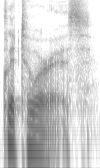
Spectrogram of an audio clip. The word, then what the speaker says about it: clitoris: follow-up question here is am I pronouncing clitoris wrong should I be saying cliturus oh I think I think it's either way or is that an American thing I think I pronounce it both ways I think it just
